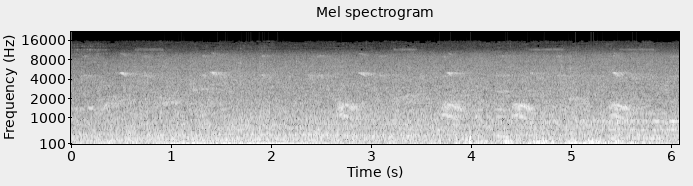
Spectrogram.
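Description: Birds calling: about four short calls spaced through the second half, over a thin high chirp that repeats about twice a second.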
